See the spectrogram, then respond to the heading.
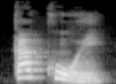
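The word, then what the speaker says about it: какой: the first word we're going to see here kakoy kak means which we use this question when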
